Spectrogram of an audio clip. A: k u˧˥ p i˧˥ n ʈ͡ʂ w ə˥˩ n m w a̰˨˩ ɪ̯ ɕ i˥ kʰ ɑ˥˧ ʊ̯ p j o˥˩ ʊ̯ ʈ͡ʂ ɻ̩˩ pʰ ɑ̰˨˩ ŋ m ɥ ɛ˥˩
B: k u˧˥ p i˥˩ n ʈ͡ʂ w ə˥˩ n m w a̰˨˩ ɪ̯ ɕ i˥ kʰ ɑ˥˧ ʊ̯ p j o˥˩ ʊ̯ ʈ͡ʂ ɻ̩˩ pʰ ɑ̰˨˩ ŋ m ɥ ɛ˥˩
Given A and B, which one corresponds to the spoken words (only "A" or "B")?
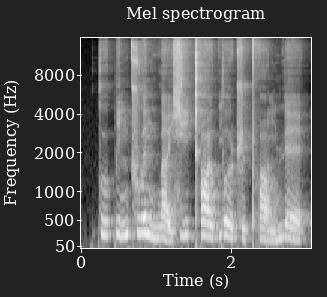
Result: A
